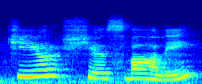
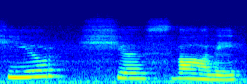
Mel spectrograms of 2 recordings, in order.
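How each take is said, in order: First: Slow careful. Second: Kyrkjesvali spelled out slowly, each syllable clear; slow careful. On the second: Teacher slowly sounding out a hard word. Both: Shown as a demonstration. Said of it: "That is a hard word".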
